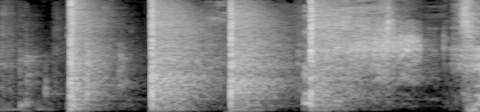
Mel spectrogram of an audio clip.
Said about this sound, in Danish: der slår bogen ned i bordet, bare lige så vores lyttere fatter uh, øh, de, de mærkelige lyde.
